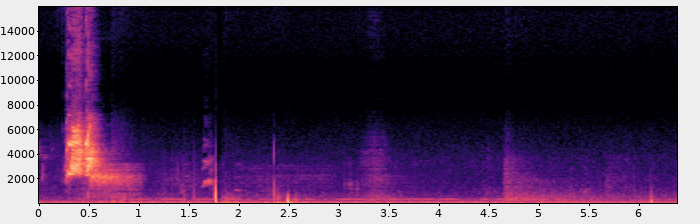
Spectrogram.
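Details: Parrot in the morning giving one short, harsh, grating squawk near the start, followed by quiet room hum and a few light taps.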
